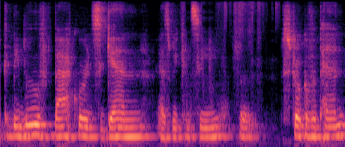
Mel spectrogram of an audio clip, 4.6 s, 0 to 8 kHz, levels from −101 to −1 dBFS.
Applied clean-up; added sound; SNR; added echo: neural separator model SepFormer DNS4.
